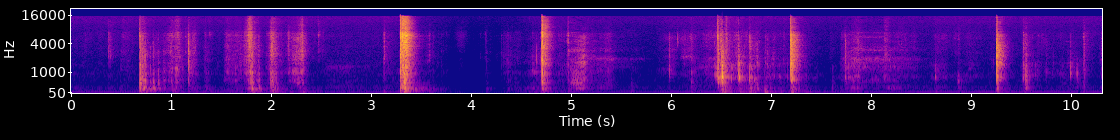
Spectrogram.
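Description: Plastic front cover of a small electric fan being worked back onto the fan: a series of separate plastic knocks and clicks, the loudest about a third of the way in, as the cover is pushed and snapped into place.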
